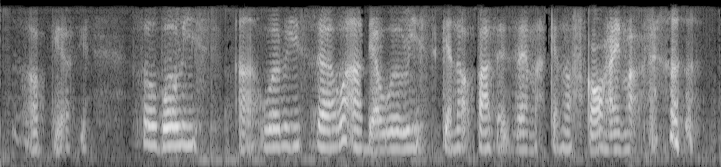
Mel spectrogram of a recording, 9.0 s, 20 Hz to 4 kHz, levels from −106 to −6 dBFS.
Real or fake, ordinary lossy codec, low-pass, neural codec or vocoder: fake; AAC, 16 kbps; 3.6 kHz; vocoder, 44.1 kHz, 80 mel bands, Vocos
